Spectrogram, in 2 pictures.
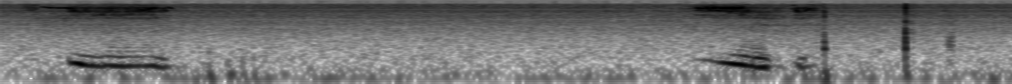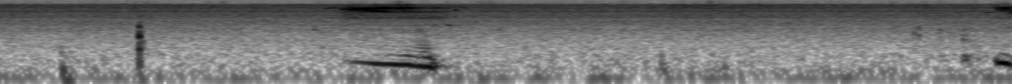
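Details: A cat snores in its sleep, giving low, downward-sliding rumbles roughly every three seconds, with a few sharp clicks and small knocks between breaths.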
